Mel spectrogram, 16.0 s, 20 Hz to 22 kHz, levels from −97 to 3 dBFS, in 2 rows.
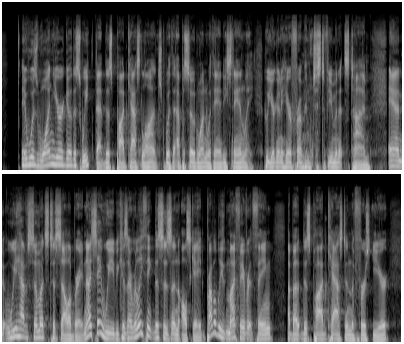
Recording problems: uneven, jittery; strongly; from 2 to 15 s

